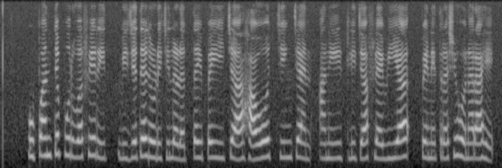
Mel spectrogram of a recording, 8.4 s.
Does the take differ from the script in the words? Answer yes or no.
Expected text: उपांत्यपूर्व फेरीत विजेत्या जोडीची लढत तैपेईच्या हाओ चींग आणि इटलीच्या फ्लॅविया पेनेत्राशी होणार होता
yes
